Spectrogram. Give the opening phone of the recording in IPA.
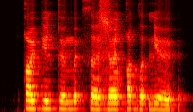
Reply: q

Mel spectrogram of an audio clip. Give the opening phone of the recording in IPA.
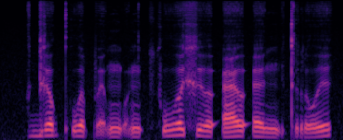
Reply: ɡʲ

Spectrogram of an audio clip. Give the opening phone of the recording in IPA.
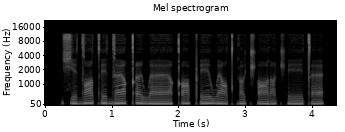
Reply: ɕ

